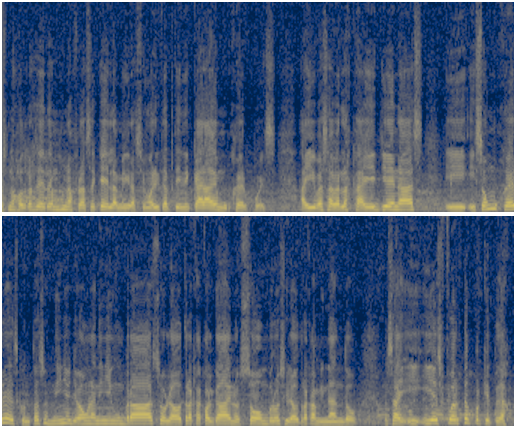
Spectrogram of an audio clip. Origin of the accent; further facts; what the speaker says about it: Honduras; lo más jodido que tenemos en Honduras para trabajar justamente ese tema son las políticas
